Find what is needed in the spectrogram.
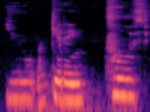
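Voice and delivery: grind it out with contempt; angry guard. Acted. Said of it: "hear the anger in his voice".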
